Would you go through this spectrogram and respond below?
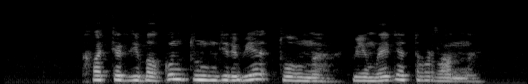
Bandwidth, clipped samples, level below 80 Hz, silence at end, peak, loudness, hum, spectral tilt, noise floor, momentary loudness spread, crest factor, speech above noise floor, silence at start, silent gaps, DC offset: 9.6 kHz; under 0.1%; -60 dBFS; 0.45 s; -8 dBFS; -24 LUFS; 50 Hz at -45 dBFS; -9 dB/octave; -64 dBFS; 10 LU; 16 dB; 40 dB; 0.85 s; none; under 0.1%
